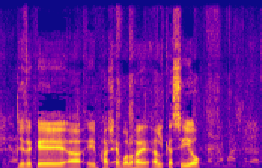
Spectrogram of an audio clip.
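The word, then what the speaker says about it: El Castillo: আর এটাই হলো main ক্যাসল, যেটাকে এই ভাষায় বলা হয় আল কাসিও, বানান করে আল কাসিলো কিন্তু উচ্চারণ হবে আল কাসিও।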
